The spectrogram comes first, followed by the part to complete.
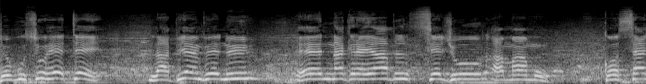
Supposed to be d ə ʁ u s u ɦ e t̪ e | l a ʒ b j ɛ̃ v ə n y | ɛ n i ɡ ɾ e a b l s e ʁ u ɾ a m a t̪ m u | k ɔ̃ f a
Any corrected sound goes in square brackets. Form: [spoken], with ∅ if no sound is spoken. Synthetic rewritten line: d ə [v] u s u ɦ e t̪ e | l a [∅] b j ɛ̃ v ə n y | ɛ n [a] ɡ ɾ e a b l s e [ʒ] u ɾ a m a [∅] m u | k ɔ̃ [s] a

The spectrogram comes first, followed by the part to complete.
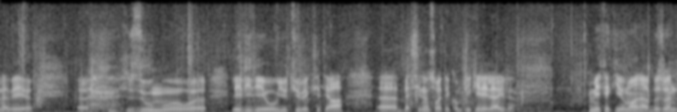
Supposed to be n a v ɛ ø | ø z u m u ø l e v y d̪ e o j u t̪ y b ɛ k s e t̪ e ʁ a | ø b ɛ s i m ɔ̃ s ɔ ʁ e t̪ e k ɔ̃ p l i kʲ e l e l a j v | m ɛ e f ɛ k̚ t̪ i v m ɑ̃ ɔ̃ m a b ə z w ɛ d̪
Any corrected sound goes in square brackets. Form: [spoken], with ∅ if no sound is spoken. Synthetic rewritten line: n a v ɛ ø | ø z u m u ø l e v [i] d̪ e o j u t̪ y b ɛ k s e t̪ e ʁ a | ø b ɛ s i [n] ɔ̃ s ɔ ʁ e t̪ e k ɔ̃ p l i kʲ e l e l a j v | m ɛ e f ɛ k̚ t̪ i v m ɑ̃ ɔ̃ [n] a b ə z w [ɛ̃] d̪

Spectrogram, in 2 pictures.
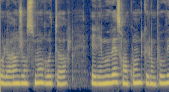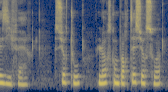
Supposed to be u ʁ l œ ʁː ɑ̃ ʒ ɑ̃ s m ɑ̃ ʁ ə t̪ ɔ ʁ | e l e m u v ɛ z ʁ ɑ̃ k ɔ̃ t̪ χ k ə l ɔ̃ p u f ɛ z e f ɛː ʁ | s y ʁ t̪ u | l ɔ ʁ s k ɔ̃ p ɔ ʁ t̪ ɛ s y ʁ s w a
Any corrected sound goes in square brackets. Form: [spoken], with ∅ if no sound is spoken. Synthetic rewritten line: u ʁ l œ [ʁ] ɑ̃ ʒ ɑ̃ s m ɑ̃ ʁ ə t̪ ɔ ʁ | e l e m [ɔ] v ɛ z ʁ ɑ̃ k ɔ̃ t̪ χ k ə l ɔ̃ p u [v] ɛ z [i] f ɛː ʁ | s y ʁ t̪ u | l ɔ ʁ s k ɔ̃ p ɔ ʁ t̪ ɛ s y ʁ s w a

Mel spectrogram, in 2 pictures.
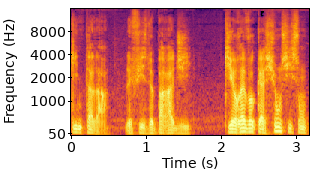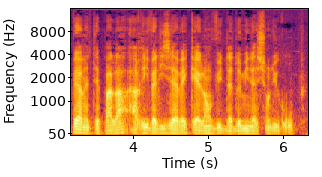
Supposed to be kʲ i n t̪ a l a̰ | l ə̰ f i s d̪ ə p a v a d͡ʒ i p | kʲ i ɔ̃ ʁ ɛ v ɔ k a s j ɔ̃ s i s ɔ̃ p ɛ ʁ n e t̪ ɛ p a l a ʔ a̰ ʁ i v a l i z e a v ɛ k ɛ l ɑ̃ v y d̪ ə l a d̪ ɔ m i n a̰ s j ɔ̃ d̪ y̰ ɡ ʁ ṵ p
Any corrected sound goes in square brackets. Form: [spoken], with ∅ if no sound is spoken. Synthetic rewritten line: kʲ i n t̪ a l a̰ | l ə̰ f i s d̪ ə p a [ʁ] a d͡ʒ i [∅] | kʲ i [ɔ] ʁ ɛ v ɔ k a s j ɔ̃ s i s ɔ̃ p ɛ ʁ n e t̪ ɛ p a l a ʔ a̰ ʁ i v a l i z e a v ɛ k ɛ l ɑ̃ v y d̪ ə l a d̪ ɔ m i n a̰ s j ɔ̃ d̪ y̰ ɡ ʁ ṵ p

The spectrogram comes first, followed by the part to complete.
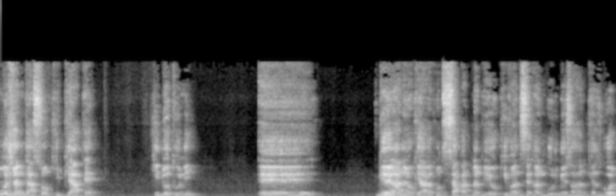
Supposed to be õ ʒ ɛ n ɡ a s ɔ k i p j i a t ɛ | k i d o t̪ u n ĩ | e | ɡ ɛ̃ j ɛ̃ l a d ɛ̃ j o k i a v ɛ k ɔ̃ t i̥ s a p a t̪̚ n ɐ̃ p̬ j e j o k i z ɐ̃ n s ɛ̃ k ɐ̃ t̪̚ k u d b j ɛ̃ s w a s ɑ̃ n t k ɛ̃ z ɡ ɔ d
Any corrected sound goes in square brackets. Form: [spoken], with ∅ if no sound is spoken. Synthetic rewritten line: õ ʒ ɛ n ɡ a s [ɔ̃] k i p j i a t ɛ | k i d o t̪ u n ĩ | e | ɡ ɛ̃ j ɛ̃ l a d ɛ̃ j o k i a v ɛ k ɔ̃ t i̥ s a p a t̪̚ n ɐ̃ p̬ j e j o k i [v] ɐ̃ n s ɛ̃ k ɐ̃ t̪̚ [ɡ] u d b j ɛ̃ s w a s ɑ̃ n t k ɛ̃ z ɡ [u] d

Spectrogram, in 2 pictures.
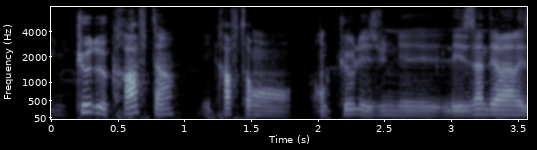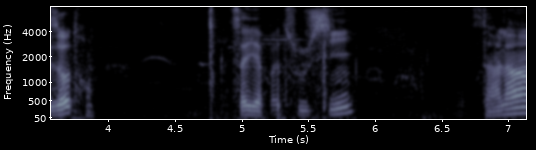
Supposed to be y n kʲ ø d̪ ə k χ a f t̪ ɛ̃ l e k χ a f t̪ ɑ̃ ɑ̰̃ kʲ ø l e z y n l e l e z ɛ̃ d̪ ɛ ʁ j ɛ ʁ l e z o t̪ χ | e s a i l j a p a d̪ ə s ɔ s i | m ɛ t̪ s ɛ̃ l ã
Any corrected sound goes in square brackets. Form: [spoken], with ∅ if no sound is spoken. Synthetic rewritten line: y n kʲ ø d̪ ə k χ a f t̪ ɛ̃ l e k χ a f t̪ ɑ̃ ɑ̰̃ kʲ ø l e z y n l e l e z ɛ̃ d̪ ɛ ʁ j ɛ ʁ l e z o t̪ χ | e s a i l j a p a d̪ ə s [u] s i | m ɛ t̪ s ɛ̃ l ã

